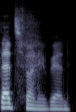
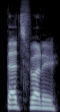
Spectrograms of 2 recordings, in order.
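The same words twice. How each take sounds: First: Lower, dry "That's funny"; deadpan. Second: Flat unamused "that's funny"; deadpan. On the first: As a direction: say "That's funny" without a trace of laughter. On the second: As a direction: say it like it isn't funny at all. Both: Acted. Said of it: "don't laugh and say".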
